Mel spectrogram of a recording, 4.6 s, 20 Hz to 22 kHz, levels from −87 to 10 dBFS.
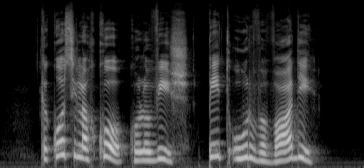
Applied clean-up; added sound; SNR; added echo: none; none; none; none.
